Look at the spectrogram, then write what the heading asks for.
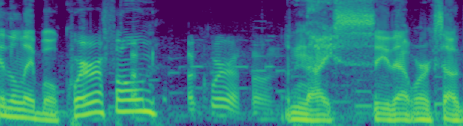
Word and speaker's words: Aquariphone: Aquariphone.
